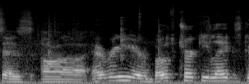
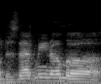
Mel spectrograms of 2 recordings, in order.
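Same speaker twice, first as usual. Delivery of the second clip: plain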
